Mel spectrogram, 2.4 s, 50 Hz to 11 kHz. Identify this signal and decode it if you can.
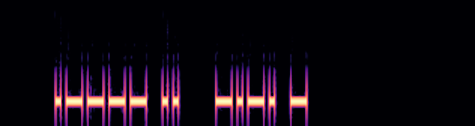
Morse code, heard as a keyed tone, about 46 wpm, 700 Hz. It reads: 1I CT
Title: Winter Field Day Exchanges 45wpm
